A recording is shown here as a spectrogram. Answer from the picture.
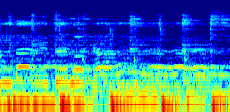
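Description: Norteño band music: an instrumental passage with a wavering accordion-style melody over bass and a steady beat.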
